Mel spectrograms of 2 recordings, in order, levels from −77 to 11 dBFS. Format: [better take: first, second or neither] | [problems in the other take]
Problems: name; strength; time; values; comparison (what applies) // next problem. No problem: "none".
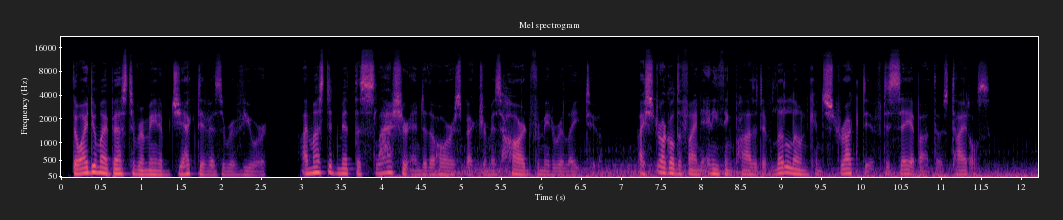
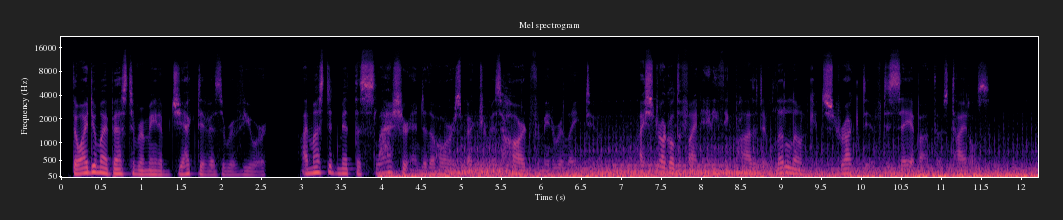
first | low rumble; loud; from 4 s on; 5 dB below the speech; faint in the first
